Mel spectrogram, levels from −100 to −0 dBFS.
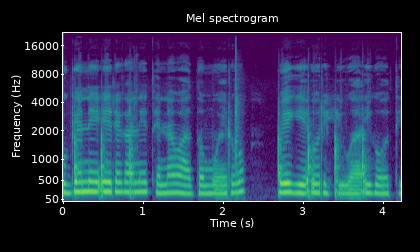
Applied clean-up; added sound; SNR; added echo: neural mask model RNNoise.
